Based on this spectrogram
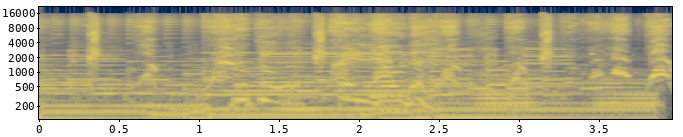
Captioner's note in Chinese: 單身狗吠聲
